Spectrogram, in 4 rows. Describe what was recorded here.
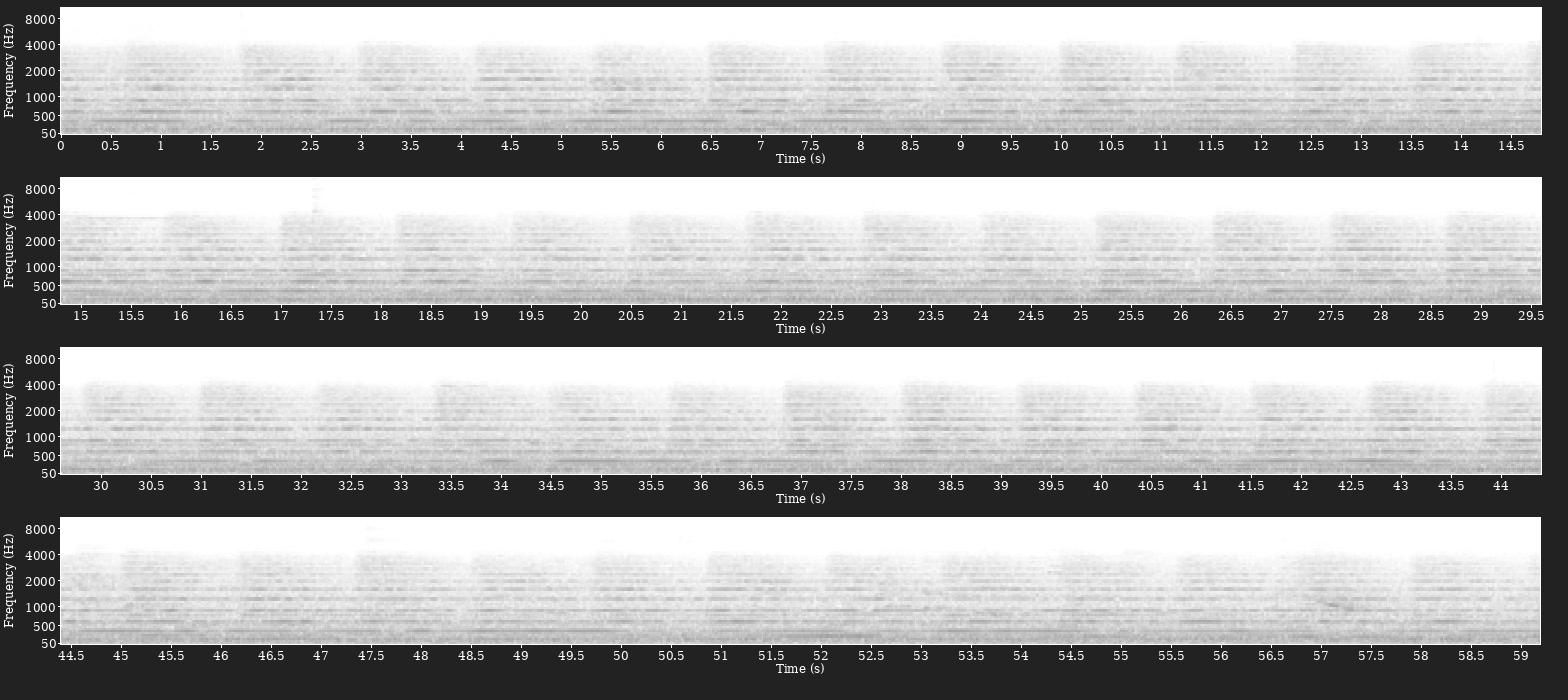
yard ambience at Gospejna ulica, bells from the nearby church at noon, hum of many aircons, (SD702 Audio Technica BP4025)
